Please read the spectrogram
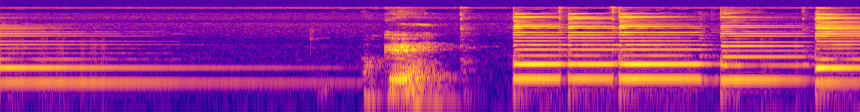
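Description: Single notes picked with a plectrum on a Cort acoustic guitar: one note rings and slowly fades over the first two seconds. After a short pause, more notes of the melody line are picked, stepping down to a lower note near the end.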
